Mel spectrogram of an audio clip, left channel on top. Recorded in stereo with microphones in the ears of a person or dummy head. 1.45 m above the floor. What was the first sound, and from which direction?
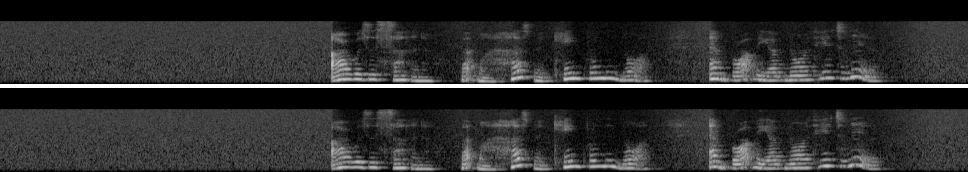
A woman speaking, 25° left (ahead or behind).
